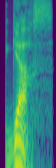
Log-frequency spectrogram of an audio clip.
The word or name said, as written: garce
